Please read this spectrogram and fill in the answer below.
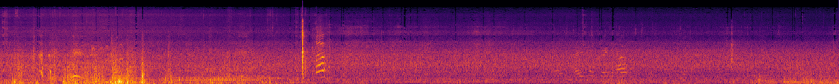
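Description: Steady outdoor rush of wind and distant traffic. In the first few seconds there are thumps and rustling, and about six seconds in comes a single sharp click with a brief voice.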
